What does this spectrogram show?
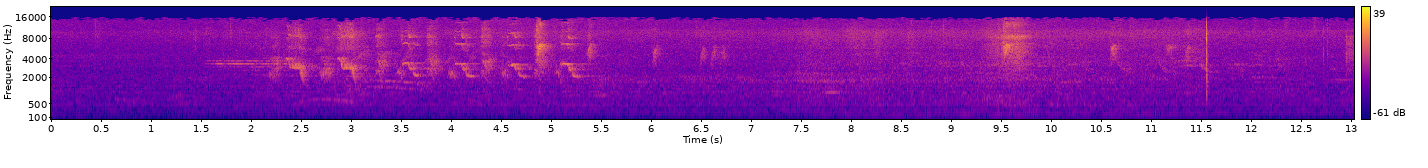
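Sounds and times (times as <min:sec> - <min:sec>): faint background hiss: 0:00.0 - 0:13.0.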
